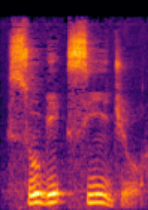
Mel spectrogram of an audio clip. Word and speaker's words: subsídio: em pronunciar Esta palavra o s aqui ele não está entre vogais se estivesse entre vogais tem som dizer casar asa né asa então sabe qual é a pronúncia correta aqui subsídio subsídio sor subsídio não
